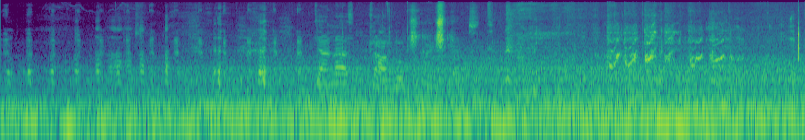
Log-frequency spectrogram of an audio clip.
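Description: Steady low rumble of road and engine noise inside a moving car's cabin, with faint voices talking over it.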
